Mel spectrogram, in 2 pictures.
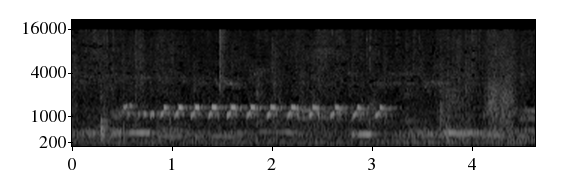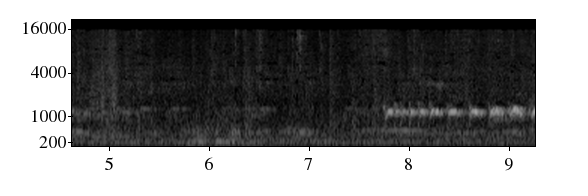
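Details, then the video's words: A noisy gathering of zebra doves. Long strings of quick, bead-like cooing notes pulse in a steady rhythm, fade in the middle, then return strongly at the end over softer lower murmurs. "Merbok kampung bunyi ramai"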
